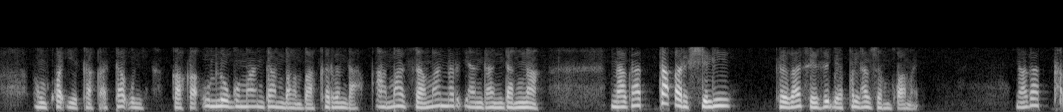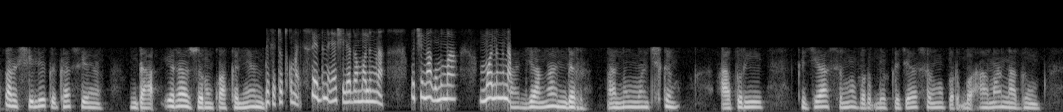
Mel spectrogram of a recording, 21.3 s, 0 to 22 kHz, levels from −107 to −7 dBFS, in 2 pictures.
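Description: Throughout, the speech carries the AMR narrowband mobile codec sound: nothing above about 4 kHz survives, and the voice has the buzzy, synthetic edge of a low-rate vocal-tract model, consistent with AMR-NB at around 7.4 kbps, where too few pulses describe each subframe.

From 13.30 to 15.74 s, a section at the wrong speed plays twice as fast as the surrounding audio, its pitch raised by roughly ten semitones and the speech hurried and squeaky. The likely cause is that the segment was played out against the wrong clock.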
